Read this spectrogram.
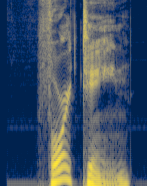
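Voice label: "fourteen", English, male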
